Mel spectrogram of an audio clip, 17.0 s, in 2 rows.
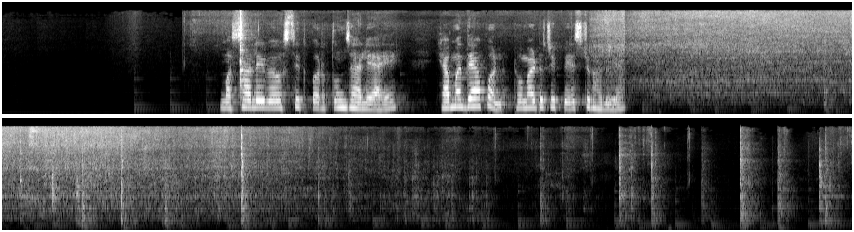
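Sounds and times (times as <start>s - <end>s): paste sizzling in hot oil: 5.8s - 13.0s
ladle scraping pan: 8.4s - 14.1s.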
